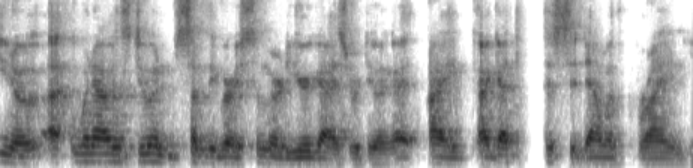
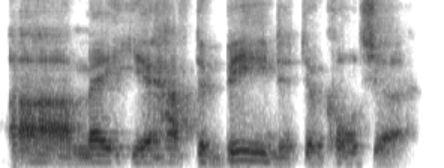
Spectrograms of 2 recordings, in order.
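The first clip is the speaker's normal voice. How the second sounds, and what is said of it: Poor Australian accent impression. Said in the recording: “That's my worst impersonation ever. I'm sorry. ... he's Australian. I'm horrible.”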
